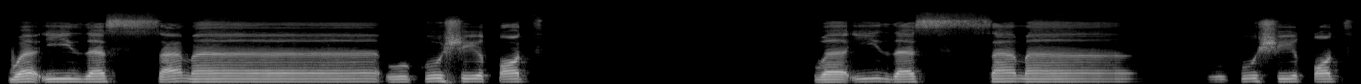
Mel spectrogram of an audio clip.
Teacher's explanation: Waw tipis, hamzahnya jelaskan, zalnya di ujung lidah keluar. Kemudian langsung masuk ke sin.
